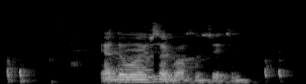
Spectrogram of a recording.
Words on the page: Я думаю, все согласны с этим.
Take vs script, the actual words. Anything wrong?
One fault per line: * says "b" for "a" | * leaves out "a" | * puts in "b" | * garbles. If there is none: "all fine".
* leaves out "все"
